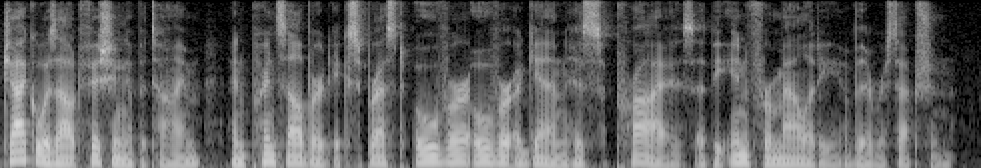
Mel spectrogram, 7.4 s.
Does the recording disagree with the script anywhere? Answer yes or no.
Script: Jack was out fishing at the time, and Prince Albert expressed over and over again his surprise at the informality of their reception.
yes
